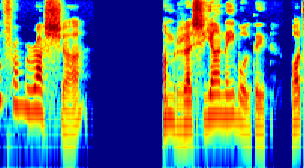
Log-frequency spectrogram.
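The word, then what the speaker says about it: Russia: आर you from रशिया? हम रशिया नहीं बोलते। बहुत सारे लोग क्या बोलते हैं? रशिया। रशिया नहीं बोलते। हम बोलते हैं र ये इसकी पोनेटिक फनेटिकली करेक्ट प्रोनंसिएशन है। क्या बोलेंगे? रशिया।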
